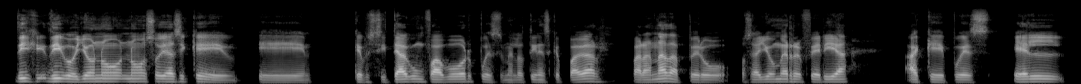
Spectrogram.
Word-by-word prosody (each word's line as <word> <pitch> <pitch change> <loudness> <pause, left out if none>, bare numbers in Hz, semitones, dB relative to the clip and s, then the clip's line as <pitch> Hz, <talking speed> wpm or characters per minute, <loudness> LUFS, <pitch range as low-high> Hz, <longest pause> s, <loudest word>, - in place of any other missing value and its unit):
dije 145 +1 +4
digo, 140 -2 +6
yo 135 +2 +3
no, 140 0 +1
no 135 0 -2
soy 135 0 +2
así 130 0 +1
que, 105 -8 0 0.2
eh, 100 -1 -5 0.4
que - - -3
si 110 - -5
te 120 - +4
hago 125 +2 +5
un 125 -2 -7
favor, 120 +2 0
pues, 110 -3 -8
me 105 0 -12
lo 105 0 -10
tienes 110 -1 -7
que - - -12
pagar, 130 +4 +1 0.3
para 110 -1 +1
nada, 135 +4 +2
pero, 110 -1 -5
o - - -16
sea, 115 - -2
yo 120 +1 -1
me 125 0 +1
refería 120 -1 +1 0.6
a - - +2
que 105 -2 -3
pues, 110 - -2
él 125 0 +2
120 Hz, 185 wpm, -24 LUFS, 110-130 Hz, 0.6 s, digo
